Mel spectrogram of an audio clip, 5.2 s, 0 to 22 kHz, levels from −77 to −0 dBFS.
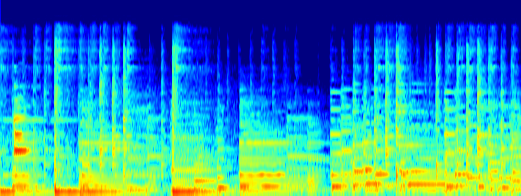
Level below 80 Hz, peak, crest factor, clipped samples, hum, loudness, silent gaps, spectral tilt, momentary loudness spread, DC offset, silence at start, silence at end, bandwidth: -42 dBFS; -2 dBFS; 18 dB; under 0.1%; none; -21 LUFS; none; -6 dB/octave; 7 LU; under 0.1%; 0 s; 0 s; 13.5 kHz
